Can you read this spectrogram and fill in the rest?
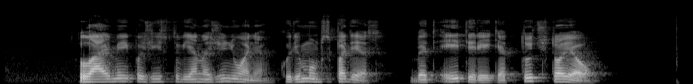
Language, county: Lithuanian, Vilnius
